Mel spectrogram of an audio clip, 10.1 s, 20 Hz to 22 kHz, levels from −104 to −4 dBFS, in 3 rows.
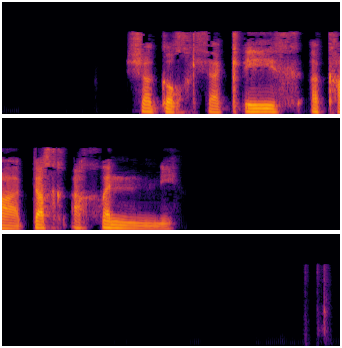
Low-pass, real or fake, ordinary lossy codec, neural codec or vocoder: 7.2 kHz; fake; MP3, 32 kbps; codec, 16 kHz, 1.1 kbps, Voila-Tokenizer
